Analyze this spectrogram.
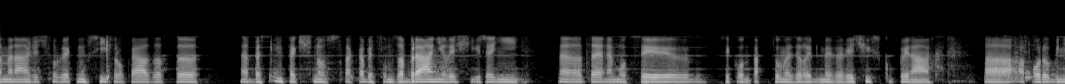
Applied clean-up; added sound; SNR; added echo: neural mask model RNNoise.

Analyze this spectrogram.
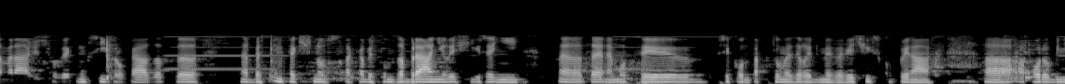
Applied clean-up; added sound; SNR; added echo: classical method Wiener filter.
